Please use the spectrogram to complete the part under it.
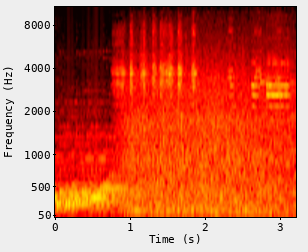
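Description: Many car horns honking in Cairo city traffic, a dense, continuous wash of overlapping toots and engine noise with a steady, loud texture and no talk.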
